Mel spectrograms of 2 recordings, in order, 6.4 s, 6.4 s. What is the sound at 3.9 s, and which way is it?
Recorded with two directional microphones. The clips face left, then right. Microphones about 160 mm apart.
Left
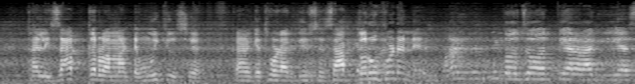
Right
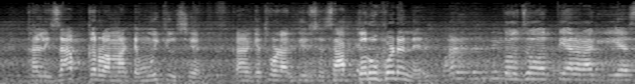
Speech, 60° right (ahead or behind).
